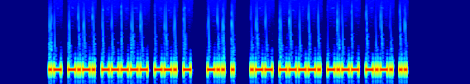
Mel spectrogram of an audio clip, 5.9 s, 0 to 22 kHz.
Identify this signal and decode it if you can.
Morse code, heard as a keyed tone, about 37 wpm, 700 Hz. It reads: AC0GT DE W9YCI
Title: USA Callsign DE Callsign - 5 Characters - 40wpm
